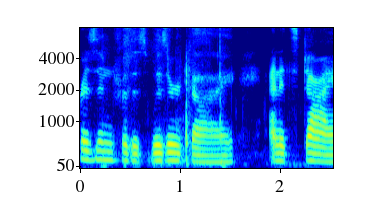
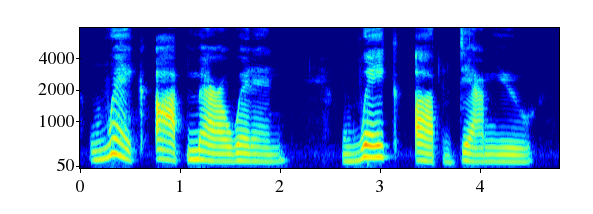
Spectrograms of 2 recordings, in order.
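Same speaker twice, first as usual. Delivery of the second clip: calm, controlled voice barely masking rage; 7 dB louder than usual. Reading a story, a character commands a wizard to wake up, barely veiled rage. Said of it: "the calm control in his voice barely veiling his rage".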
